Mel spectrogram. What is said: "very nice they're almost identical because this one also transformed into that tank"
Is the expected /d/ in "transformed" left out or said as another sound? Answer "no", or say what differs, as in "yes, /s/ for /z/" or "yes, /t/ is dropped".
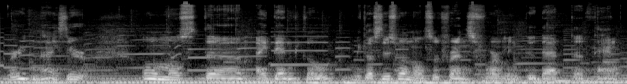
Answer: yes, /d/ is dropped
